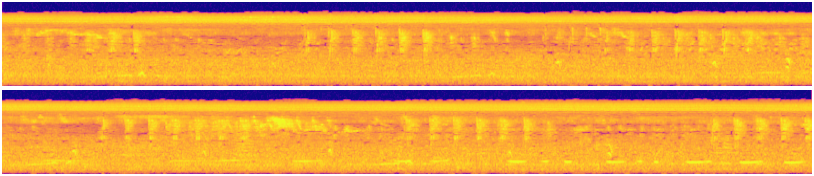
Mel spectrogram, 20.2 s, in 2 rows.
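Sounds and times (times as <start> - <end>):
morning forest ambience: 0.0 - 20.2.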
